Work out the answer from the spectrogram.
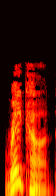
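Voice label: "racon", British English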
